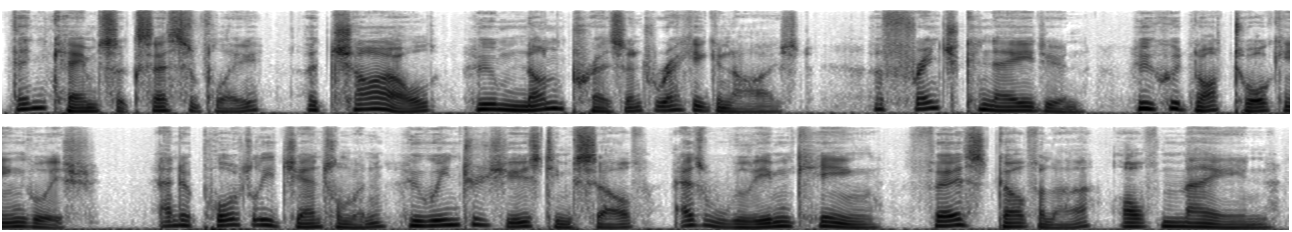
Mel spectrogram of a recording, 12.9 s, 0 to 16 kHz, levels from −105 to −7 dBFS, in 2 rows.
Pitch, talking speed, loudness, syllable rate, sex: 130 Hz, 145 wpm, -16 LUFS, 4.7 syllables/s, male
